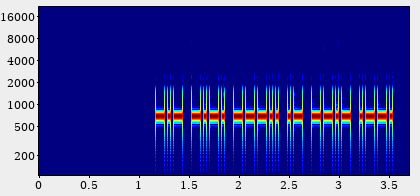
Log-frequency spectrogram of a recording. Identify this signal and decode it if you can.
Morse code, heard as a keyed tone, about 40 wpm, 700 Hz. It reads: KC8AQP
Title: USA Call Signs 40wpm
